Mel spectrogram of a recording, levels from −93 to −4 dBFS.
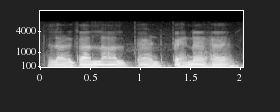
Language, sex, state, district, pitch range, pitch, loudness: Hindi, male, Bihar, Patna, 105-115 Hz, 110 Hz, -13 LUFS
